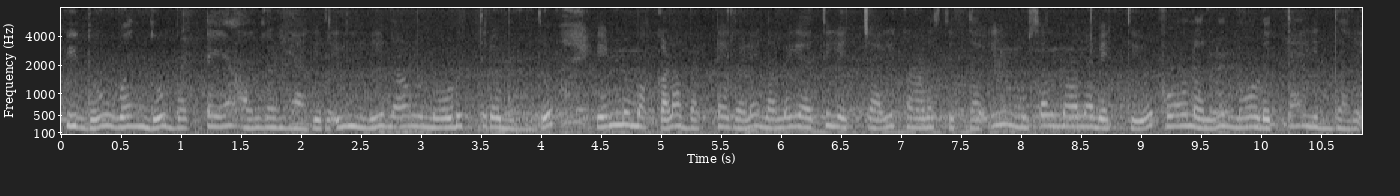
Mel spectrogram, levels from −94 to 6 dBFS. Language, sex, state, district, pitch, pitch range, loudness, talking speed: Kannada, female, Karnataka, Bellary, 225 Hz, 210-245 Hz, -29 LUFS, 115 wpm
